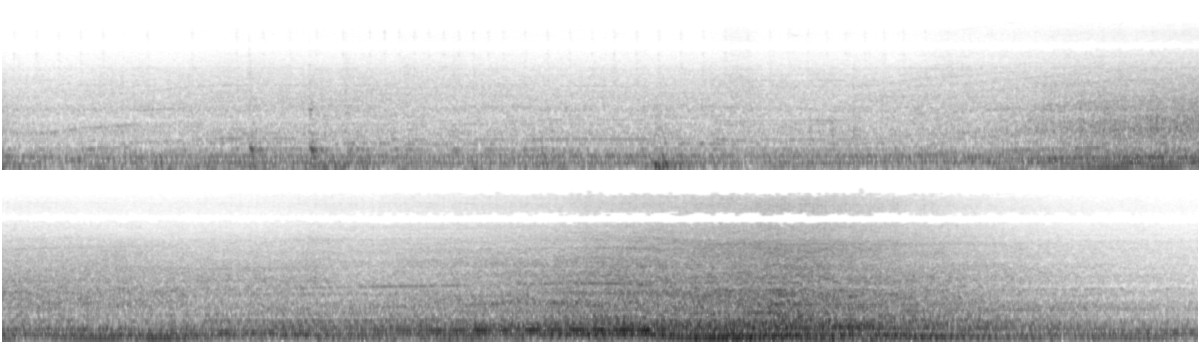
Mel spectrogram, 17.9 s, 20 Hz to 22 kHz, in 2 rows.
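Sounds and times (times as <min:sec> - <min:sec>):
truck driving past: 0:00.0 - 0:17.9.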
